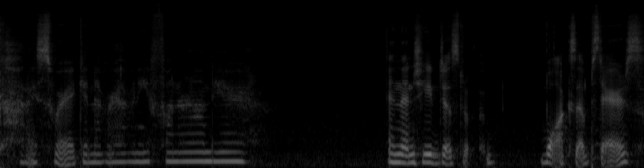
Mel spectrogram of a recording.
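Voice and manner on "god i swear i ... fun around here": quiet grumbling, muttered under the breath, getting quieter. Voicing a character who mutters after a heavy sigh: muttering under her breath. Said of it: "under her breath".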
